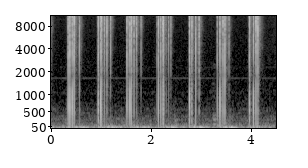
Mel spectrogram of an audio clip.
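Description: Long nails tap and scratch the edge of a plastic case and the screen of a smartphone in it. Seven quick bursts of sharp, clicky taps and bright scratching come at a steady rhythm, each ending almost instantly, with near silence between them.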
